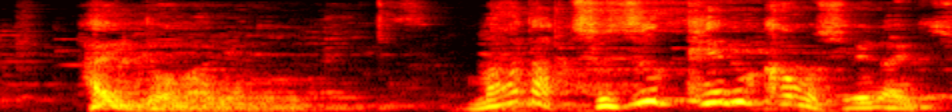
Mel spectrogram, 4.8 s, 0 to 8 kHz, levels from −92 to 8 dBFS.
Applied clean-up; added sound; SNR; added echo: classical method WPE with log-MMSE.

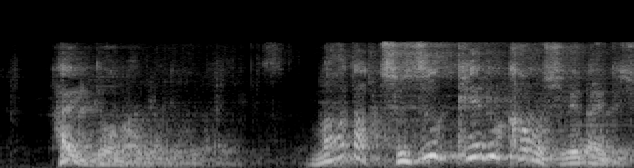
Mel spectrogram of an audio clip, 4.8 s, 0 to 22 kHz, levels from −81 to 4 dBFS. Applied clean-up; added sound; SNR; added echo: neural separator model SepFormer DNS4.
